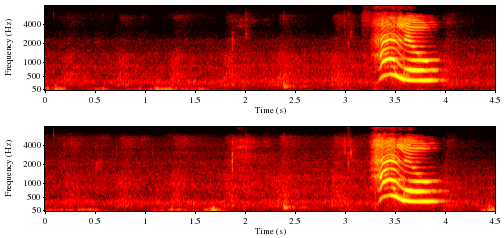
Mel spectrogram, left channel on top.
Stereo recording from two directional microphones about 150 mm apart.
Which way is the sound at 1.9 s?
10° left (ahead or behind).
